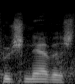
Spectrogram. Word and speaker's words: Buchnevich: Can't pronounce once his name right, though. Buchnevich. Buchnevich, that's it.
